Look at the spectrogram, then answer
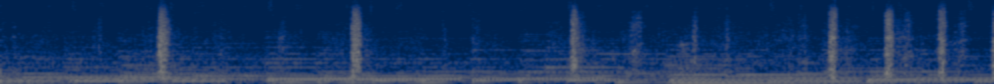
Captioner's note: digging sound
